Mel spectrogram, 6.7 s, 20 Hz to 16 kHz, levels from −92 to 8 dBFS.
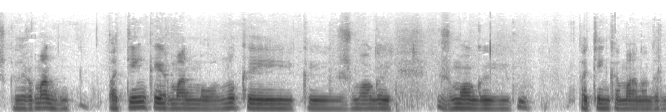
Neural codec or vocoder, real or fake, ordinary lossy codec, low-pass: none; real; MP3, 48 kbps; 14.4 kHz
